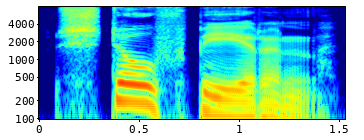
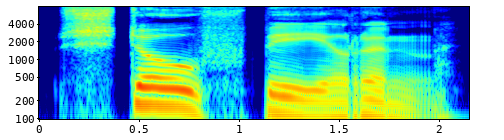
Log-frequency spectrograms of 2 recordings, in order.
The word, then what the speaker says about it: stoofperen: is how we say stove stove there is a light emphasis on the first syllable stove stove stove pin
